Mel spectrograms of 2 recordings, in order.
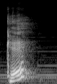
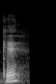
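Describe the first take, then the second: First: It is said in a sharp, aggressive tone. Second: It is said in a soft, humble tone. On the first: The speaker is hostile or offended. The speaker calls it wrong. "you are being a little bit um, aggressive, like" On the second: The speaker simply did not understand. The speaker calls it right. "try not to sound too aggressive, just sound like humble"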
